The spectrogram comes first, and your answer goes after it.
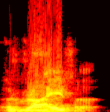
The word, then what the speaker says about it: arrival: have the suffix other you have arrival stress is still on the second table rival denial denial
